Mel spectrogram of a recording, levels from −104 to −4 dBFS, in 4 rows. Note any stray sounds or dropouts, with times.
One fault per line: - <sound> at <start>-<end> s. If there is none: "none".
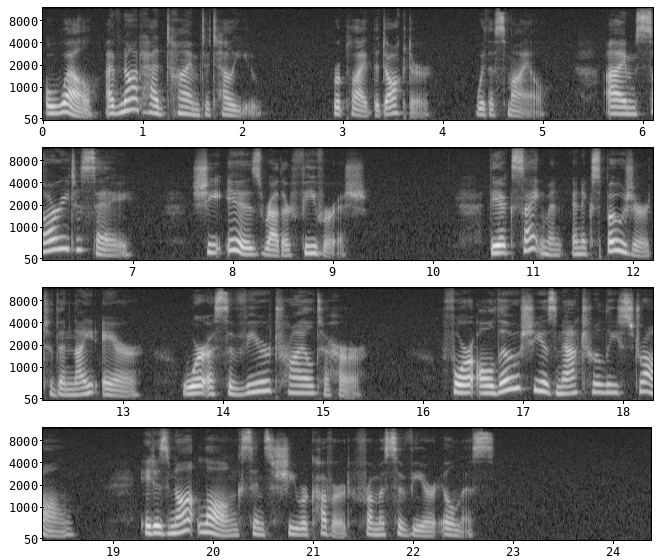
none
